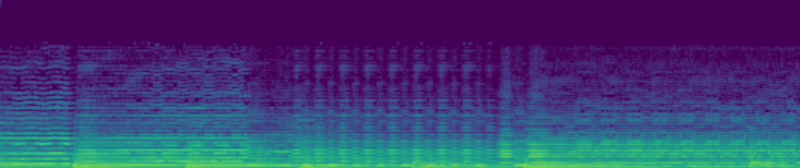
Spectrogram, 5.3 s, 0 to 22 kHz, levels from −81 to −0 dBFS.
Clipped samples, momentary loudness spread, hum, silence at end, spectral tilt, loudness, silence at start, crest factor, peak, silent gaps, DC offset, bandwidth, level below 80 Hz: under 0.1%; 4 LU; none; 0 s; -4.5 dB/octave; -18 LUFS; 0 s; 14 dB; -4 dBFS; none; 0.6%; 15.5 kHz; -42 dBFS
